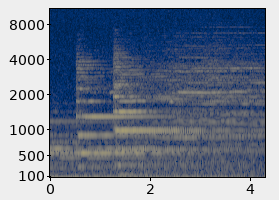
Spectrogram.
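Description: A soft passage from an orchestral piano concerto: bell-like chords are struck twice, about half a second and just over a second in, and ring on, fading slowly over sustained tones and a low drone.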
